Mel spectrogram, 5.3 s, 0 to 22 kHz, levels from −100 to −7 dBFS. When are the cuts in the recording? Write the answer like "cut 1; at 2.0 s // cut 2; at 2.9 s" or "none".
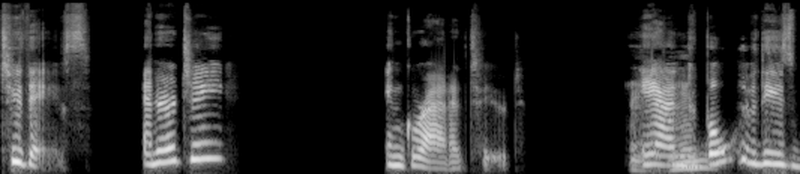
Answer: none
